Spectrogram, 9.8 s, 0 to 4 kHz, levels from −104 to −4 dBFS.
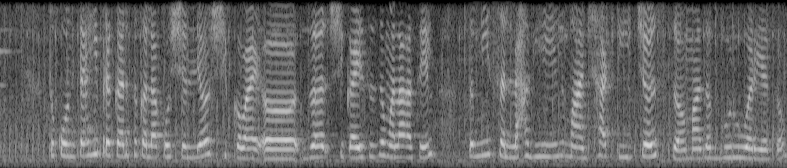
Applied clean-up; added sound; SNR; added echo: none; Tools; 19 dB; none.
